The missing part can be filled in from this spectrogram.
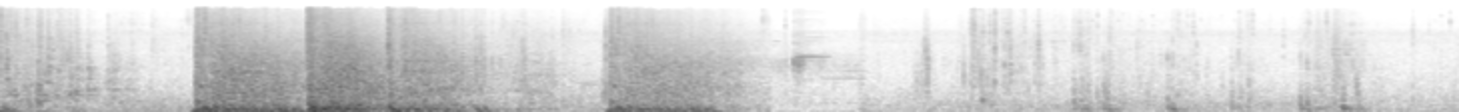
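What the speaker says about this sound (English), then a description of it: "Detonating cluster charge." A cluster charge detonates in the Rainbow Six Siege beta on the House map: two loud, close bursts of rapid blasts, followed by quieter scattered clicks and thuds.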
